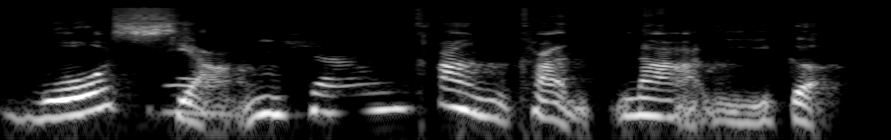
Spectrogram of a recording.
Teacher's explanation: Okay, 2 third tones together, so 我 becomes second tone.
